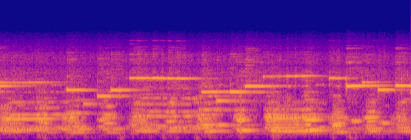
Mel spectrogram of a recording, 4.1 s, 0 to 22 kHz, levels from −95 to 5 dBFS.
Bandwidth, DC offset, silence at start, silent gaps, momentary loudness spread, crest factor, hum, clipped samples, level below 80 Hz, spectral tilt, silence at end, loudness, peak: 7.4 kHz; under 0.1%; 0 s; none; 4 LU; 12 dB; none; under 0.1%; -62 dBFS; -5 dB/octave; 0 s; -17 LUFS; -4 dBFS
